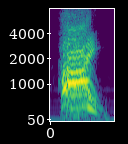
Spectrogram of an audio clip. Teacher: a monster voice. You are rubbing your vocal cords together and going, hi.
